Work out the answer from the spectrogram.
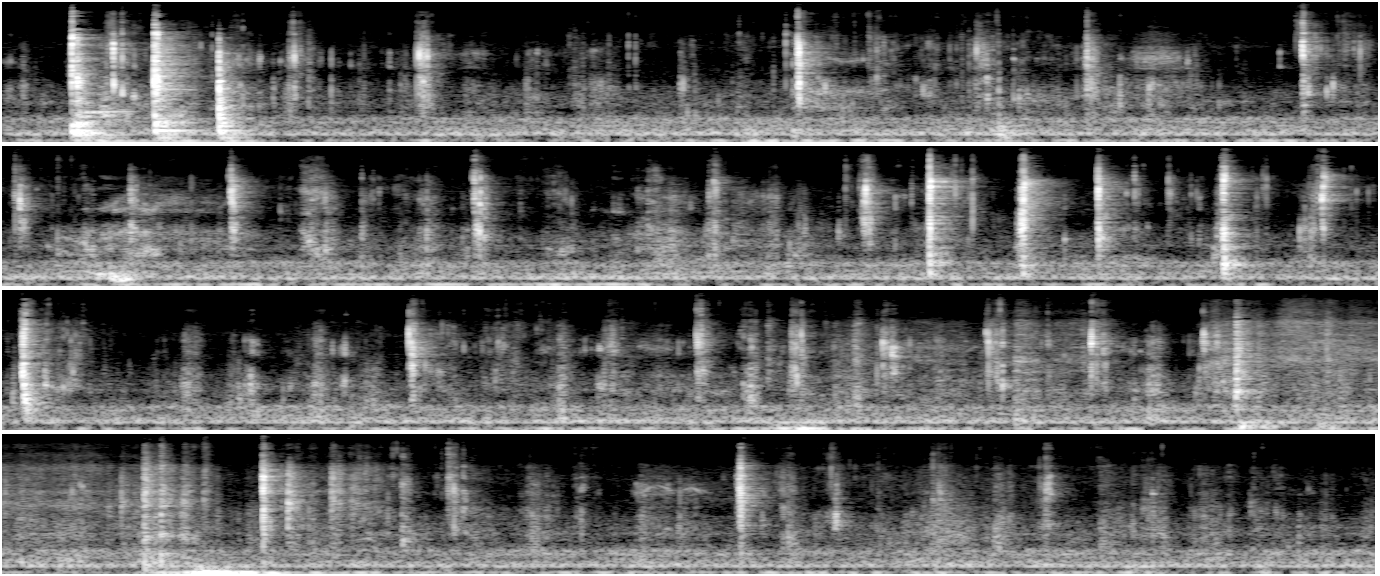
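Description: A person biting and chewing food close to the microphone, with crunches and small wet mouth clicks scattered throughout. There is a brief louder noise about twenty seconds in.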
